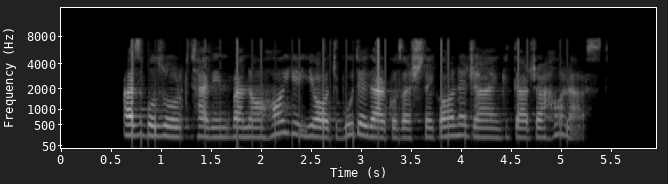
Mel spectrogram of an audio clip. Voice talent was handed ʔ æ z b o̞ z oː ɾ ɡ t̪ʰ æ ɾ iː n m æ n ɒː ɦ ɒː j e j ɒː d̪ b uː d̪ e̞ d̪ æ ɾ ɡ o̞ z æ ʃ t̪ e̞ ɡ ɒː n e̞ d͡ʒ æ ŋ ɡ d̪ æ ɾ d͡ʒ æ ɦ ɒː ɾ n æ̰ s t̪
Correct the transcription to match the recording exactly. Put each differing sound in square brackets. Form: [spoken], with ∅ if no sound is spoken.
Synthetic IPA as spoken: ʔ æ z b o̞ z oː ɾ ɡ t̪ʰ æ ɾ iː n [b] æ n ɒː ɦ ɒː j e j ɒː d̪ b uː d̪ e̞ d̪ æ ɾ ɡ o̞ z æ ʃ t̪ e̞ ɡ ɒː n e̞ d͡ʒ æ ŋ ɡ d̪ æ ɾ d͡ʒ æ ɦ ɒː [∅] n æ̰ s t̪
